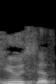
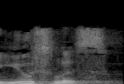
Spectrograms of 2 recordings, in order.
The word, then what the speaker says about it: Yusuf: work on it Shah my name is Yousef can you say Yousef you say Yousef you're very good I wish you teach my wife she keeps mispronouncing it she calls me useless alhamdulillah now how many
